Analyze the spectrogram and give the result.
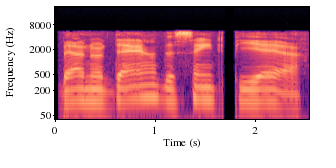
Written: Bernardin de Saint-Pierre

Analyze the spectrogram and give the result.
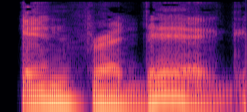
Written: infradig

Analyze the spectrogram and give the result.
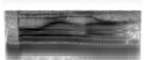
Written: boiler

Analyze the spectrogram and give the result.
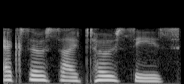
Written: exocytoses

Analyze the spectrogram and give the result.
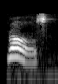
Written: rolls

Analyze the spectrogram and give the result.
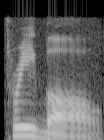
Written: three-ball

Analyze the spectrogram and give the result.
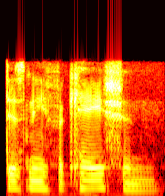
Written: Disneyfication

